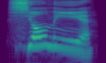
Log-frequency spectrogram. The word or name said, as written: xiu1 li3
